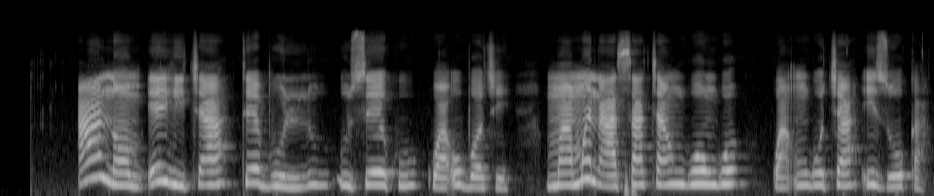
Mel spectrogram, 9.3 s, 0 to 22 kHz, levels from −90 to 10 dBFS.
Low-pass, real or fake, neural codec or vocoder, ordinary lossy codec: 10.8 kHz; real; none; none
